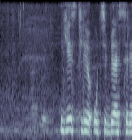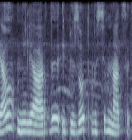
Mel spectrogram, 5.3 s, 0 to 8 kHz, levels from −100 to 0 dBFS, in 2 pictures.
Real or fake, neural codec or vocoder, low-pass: real; none; 7.2 kHz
